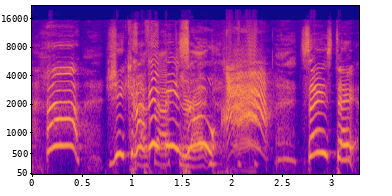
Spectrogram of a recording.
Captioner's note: in french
